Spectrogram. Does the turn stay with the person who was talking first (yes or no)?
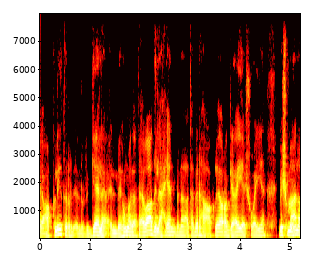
yes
